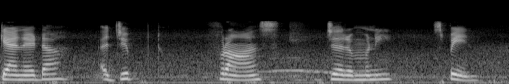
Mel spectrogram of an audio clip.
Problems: none marked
